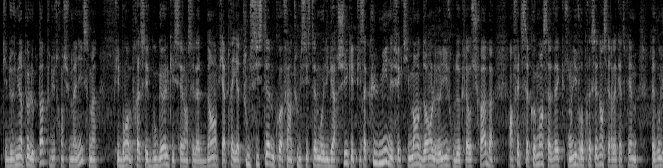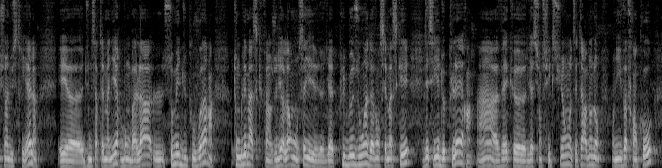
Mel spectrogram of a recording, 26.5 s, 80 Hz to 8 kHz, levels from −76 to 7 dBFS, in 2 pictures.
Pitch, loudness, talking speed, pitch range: 125 Hz, -22 LUFS, 230 wpm, 115-145 Hz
